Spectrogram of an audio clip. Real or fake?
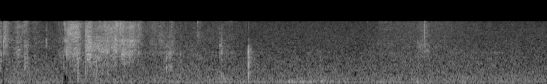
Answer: fake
